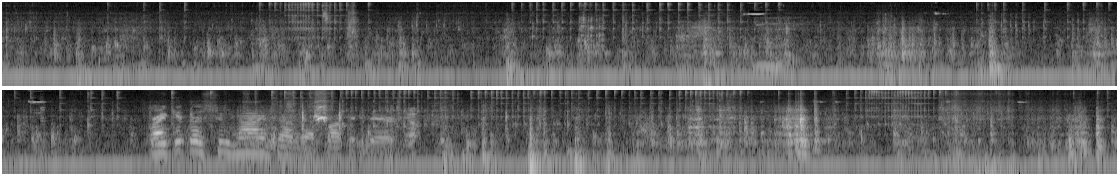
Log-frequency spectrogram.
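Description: A fishing reel clicks as a woman winds it.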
